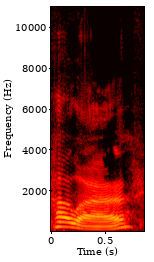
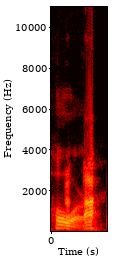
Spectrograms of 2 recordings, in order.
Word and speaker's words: whore: It's whoer. You have to pronounce the W. Whoer.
